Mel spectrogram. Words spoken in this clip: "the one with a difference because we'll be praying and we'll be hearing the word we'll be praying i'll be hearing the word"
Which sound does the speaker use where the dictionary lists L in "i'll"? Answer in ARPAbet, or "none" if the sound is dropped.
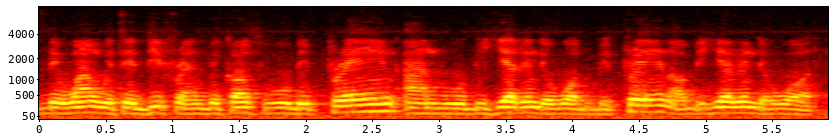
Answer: W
